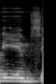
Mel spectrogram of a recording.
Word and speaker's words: DMZ: DMZ จ ะ อ่ า น ว่ า DMC DMZ ก็ ไ ด้ DMC DMZ ก็ คื อ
